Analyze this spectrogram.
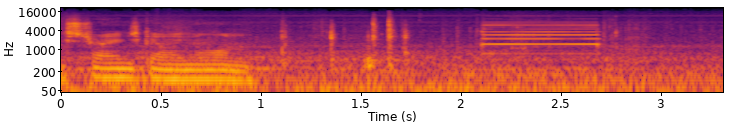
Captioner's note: car alarm beeps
